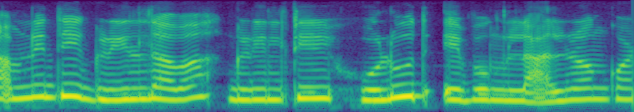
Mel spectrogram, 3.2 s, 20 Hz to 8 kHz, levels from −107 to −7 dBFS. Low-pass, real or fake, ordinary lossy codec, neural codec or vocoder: none; real; none; none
